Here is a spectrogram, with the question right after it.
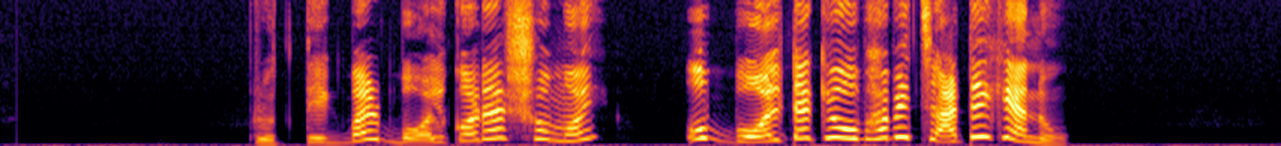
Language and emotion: Bengali, disgusted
